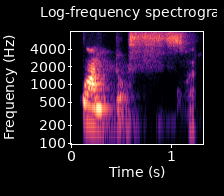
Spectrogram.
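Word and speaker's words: cuántos: chat here we go it has an accent on the a cuantos cuantos so that means how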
